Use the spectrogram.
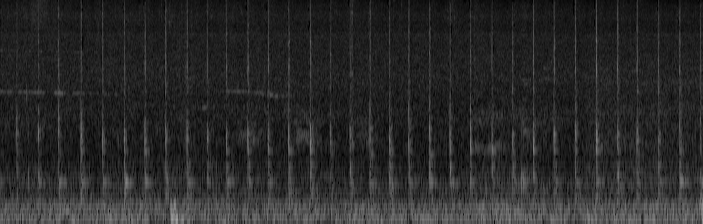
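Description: Fingernails tap quickly and steadily on grey, weathered solid wooden bench slats outdoors, making a rapid string of light, dry clicks that stop almost instantly. A steady low rumble runs underneath the whole time.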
